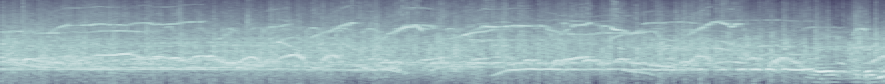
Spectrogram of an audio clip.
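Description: A church congregation at a live Sunday gospel service with the Ebenezer Gospel Singers claps and cheers loudly and steadily, with whoops and high voices rising over dense, continuous applause.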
